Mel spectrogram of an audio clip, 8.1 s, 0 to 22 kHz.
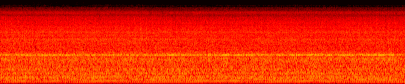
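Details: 2003 Chevrolet Impala 3.4L with intermittent high idle, fairly cold engine, scan tool showing idle air control responding: steady idle hum with faint whine, even without stumbling; valve possibly sticking slightly from carbon, engine sounds fine.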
